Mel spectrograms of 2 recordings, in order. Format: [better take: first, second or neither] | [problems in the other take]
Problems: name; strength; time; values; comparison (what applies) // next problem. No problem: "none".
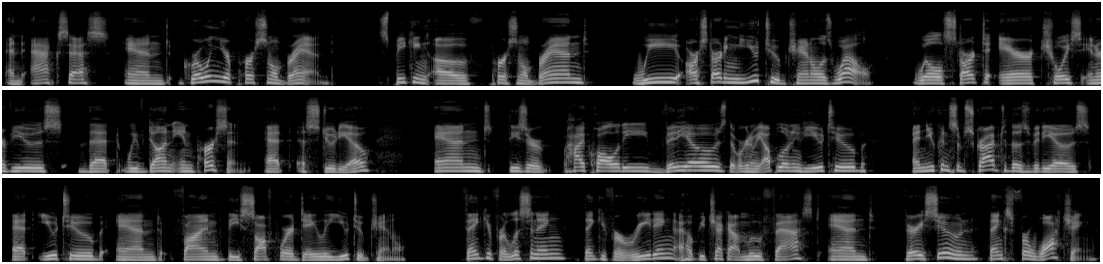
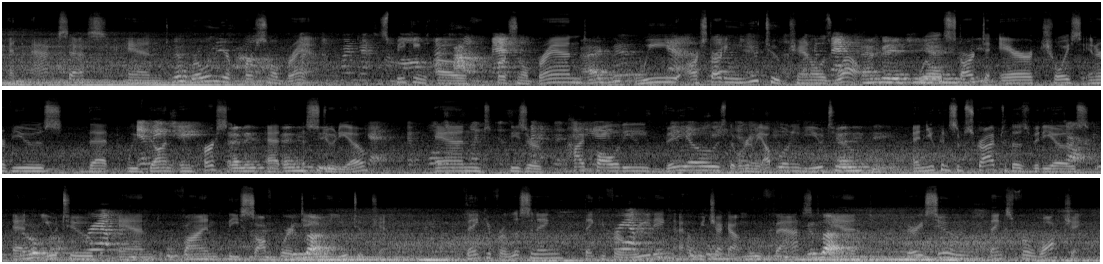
first | animal sounds; very loud; throughout; 2 dB above the speech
